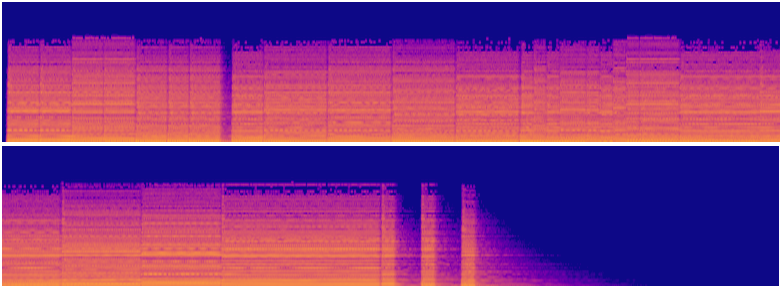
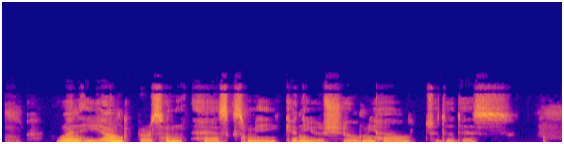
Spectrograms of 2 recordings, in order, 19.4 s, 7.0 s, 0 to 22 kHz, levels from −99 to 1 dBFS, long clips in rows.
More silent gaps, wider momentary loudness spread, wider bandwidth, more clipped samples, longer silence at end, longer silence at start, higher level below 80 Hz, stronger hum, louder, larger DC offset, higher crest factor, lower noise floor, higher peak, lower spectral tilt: neither; second, 3 LU vs 13 LU; first, 16.5 kHz vs 9.4 kHz; neither; first, 3.5 s vs 0 s; about the same, 0.05 s vs 0.05 s; second, -70 dBFS vs -64 dBFS; neither; about the same, -25 LUFS vs -25 LUFS; neither; about the same, 14 dB vs 18 dB; first, under -90 dBFS vs -52 dBFS; second, -12 dBFS vs -8 dBFS; second, -2.5 dB/octave vs -4.5 dB/octave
